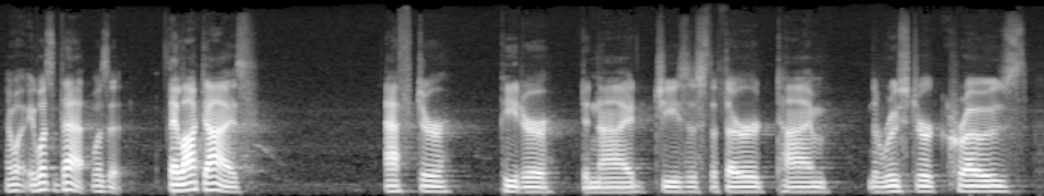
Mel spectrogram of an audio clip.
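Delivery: usual speaking voice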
